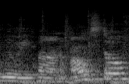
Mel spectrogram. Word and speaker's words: Louis Van Amstel: New Mexico entertainment and we are here with Louis Von arto from Dancing With the Stars wow I love how you pronounce that that's actually the way it's supposed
